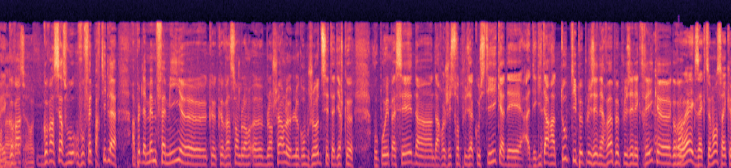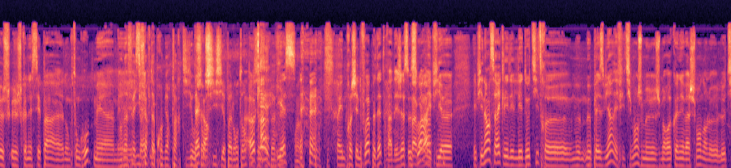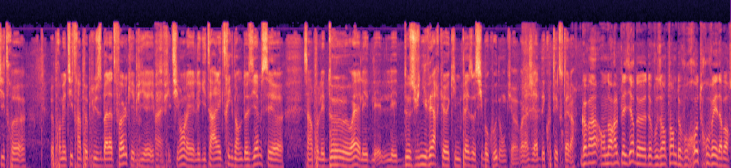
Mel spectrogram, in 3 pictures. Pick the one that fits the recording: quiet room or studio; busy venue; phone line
busy venue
